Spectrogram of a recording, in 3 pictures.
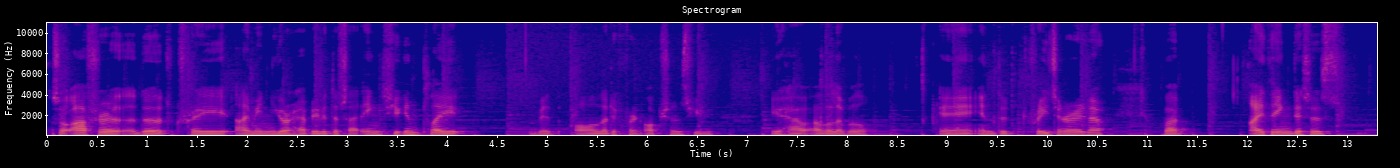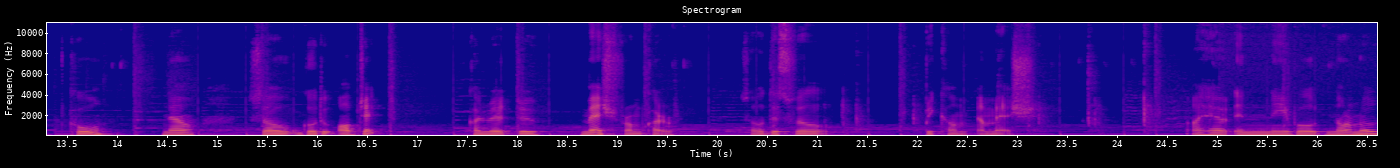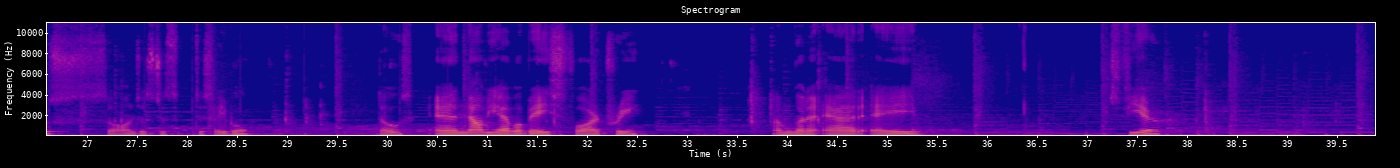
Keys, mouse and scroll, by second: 0.0 click, 6.5 click, 7.5 middle click, 9.1 shift+middle click, 12.0 click, 14.0 click, 20.8-21.2 scroll up 1, 21.3 Tab, 21.3 scroll up 3, 22.5 middle click, 23.4 shift+middle click, 23.9 ctrl+middle click, 24.9 click, 26.9 click, 27.2 middle click, 28.5 shift+middle click, 29.3 Tab, 30.0 click, 31.1 ctrl+middle click, 32.8 click, 33.7 shift+a, 38.3 Tab.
